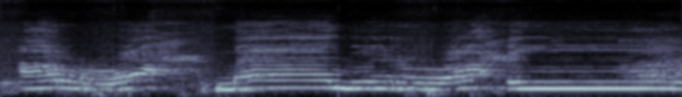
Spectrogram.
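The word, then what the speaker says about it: الرحمن الرحيم: আর রাহমানির রাহিম।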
